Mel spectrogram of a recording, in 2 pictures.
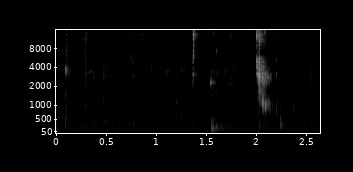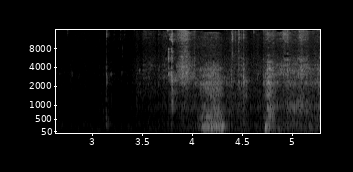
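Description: Quiet chewing and small mouth clicks from people eating rolled turkey slices spread with honey and mustard, with a sharper lip smack about two seconds in. Soft murmuring sounds come in near the end.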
